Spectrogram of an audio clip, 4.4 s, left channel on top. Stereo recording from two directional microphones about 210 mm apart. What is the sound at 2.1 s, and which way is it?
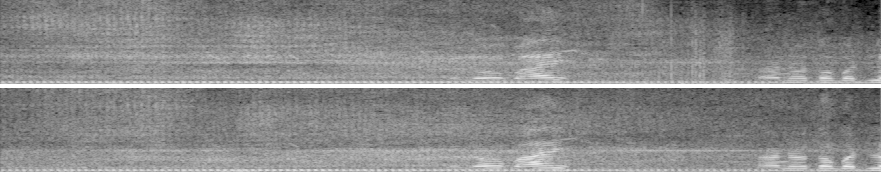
Vehicle, 30° left (ahead or behind).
